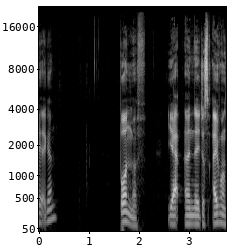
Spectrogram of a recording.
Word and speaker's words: Bournemouth: more south than London they don't bother pronouncing the end so if anyone wants a heads up don't call it born around people from Bournemouth call it Bournemouth although that just sounds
